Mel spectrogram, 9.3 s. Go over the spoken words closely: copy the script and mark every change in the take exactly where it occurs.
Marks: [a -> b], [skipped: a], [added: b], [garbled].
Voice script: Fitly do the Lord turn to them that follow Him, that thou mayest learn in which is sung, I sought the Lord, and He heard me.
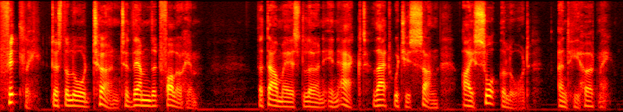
Fitly [do -> does] the Lord turn to them that follow Him, that thou mayest learn in [added: act that] which is sung, I sought the Lord, and He heard me.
